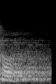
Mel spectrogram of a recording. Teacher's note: जब ख का उच्चारण करते हैं तो हमारी स्वर तंत्रियों में कोई कंपन नहीं होता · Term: अघोष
